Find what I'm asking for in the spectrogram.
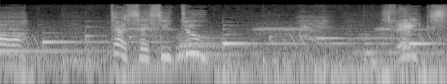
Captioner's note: speaking in latvian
